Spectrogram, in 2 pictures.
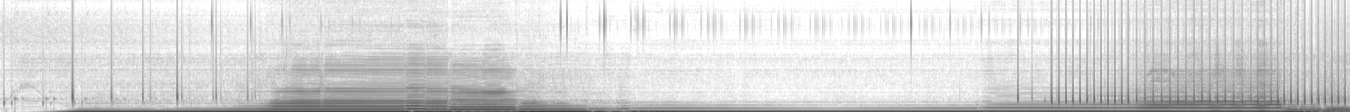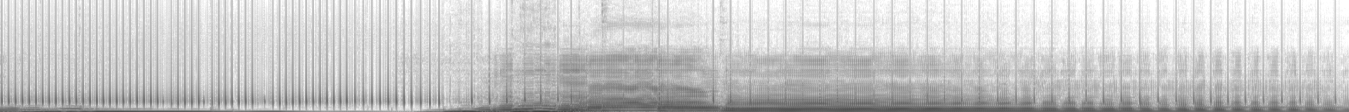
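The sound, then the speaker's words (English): Synthetic electronic tones imitating a mosquito's whine: sustained buzzy harmonic drones that hold steady, then warble and swoop in pitch, loud and continuous with no voices. “it's all made out of artificial sounds that are like what the mosquito is doing.”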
